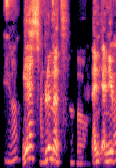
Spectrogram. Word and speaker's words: Plymouth: That was in the Plymouth, you know, Yes, and then, Plymouth. And you yeah, pronounced it correctly.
